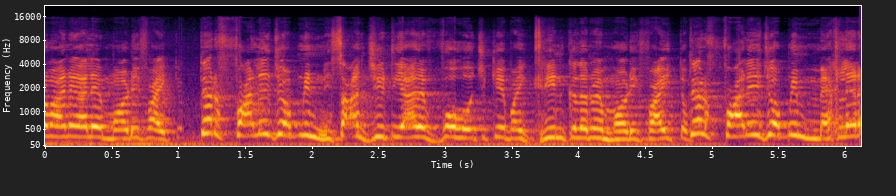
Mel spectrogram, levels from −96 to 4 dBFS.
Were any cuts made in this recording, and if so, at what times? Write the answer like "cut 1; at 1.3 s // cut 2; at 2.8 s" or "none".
cut 1; at 1.0 s // cut 2; at 4.8 s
